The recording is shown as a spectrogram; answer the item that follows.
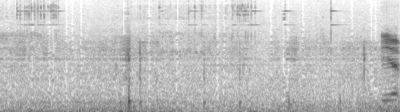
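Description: Spinning reel being cranked as a fish is reeled in and landed, a few light clicks and rattles from the reel and line over steady wind noise on the microphone.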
